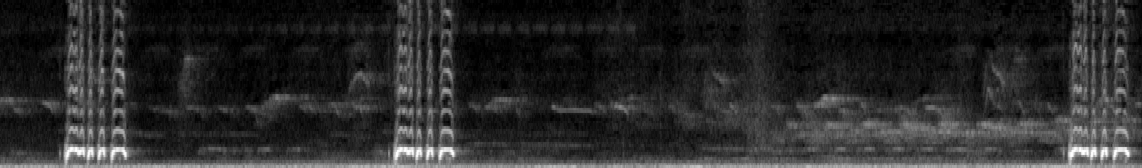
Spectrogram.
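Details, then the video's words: Zebra dove, local bird used as a lure to provoke song from other doves, repeats a throbbing four-note coo phrase three times at uneven intervals; faint higher chirps in the pause, steady low hum. "Pekutut lokal gacor RAJA PIKAT ini ahlinya bikin semua burung perkutut gacor nyaut"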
